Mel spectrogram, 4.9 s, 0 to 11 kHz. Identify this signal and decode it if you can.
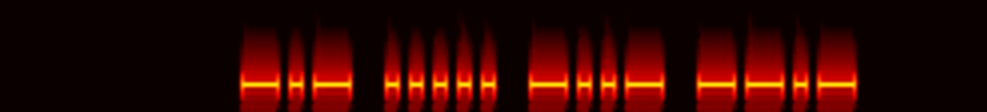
Morse code, heard as a keyed tone, about 20 wpm, 700 Hz. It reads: K5XQ
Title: K1USN SST QSO Practice - 20wpm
